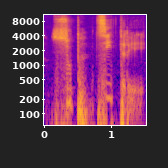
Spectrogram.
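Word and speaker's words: субтитры: cluster undergoes devoicing, and the B is now pronounced as a P. So you get the word subtitri with a very, very distinct unvoiced P in the middle of the word.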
